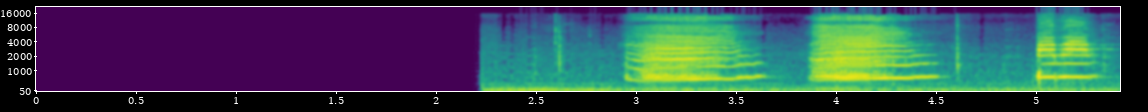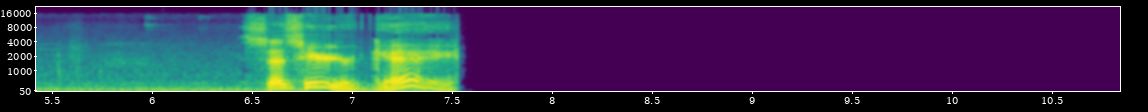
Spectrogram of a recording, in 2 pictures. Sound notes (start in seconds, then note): 3.0 mimicking scanner sounds; 5.0 beep beep!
